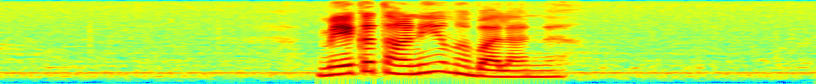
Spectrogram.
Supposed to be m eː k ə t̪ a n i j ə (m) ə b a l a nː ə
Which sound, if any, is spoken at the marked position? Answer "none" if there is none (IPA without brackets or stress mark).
m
